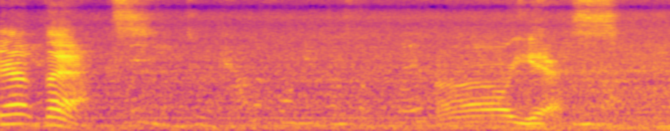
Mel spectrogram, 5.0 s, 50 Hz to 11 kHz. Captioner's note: "21Alive News at 5" plays in background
